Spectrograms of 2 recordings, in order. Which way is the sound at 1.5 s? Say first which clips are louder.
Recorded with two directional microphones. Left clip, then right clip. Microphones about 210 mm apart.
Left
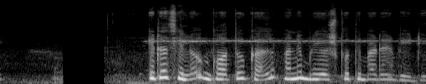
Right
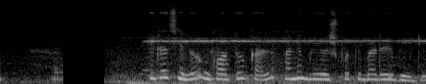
Left 13 dB; 45° left (ahead or behind).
